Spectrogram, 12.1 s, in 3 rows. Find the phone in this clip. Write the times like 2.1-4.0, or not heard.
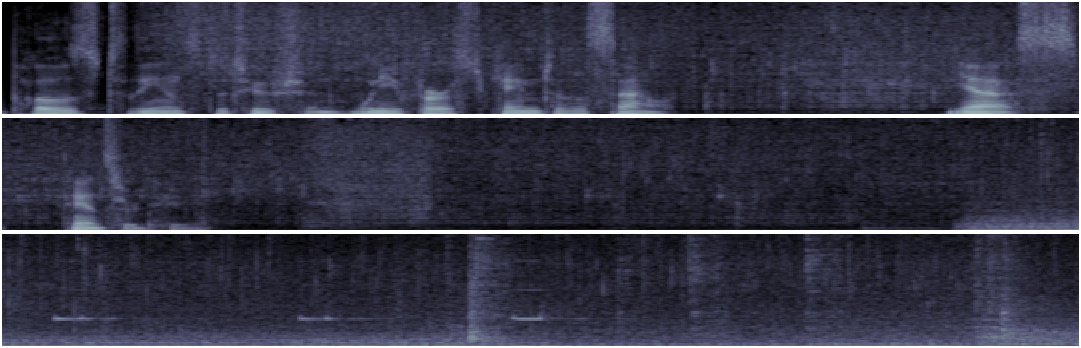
not heard.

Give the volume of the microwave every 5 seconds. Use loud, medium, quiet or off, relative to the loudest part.
off, loud, loud.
